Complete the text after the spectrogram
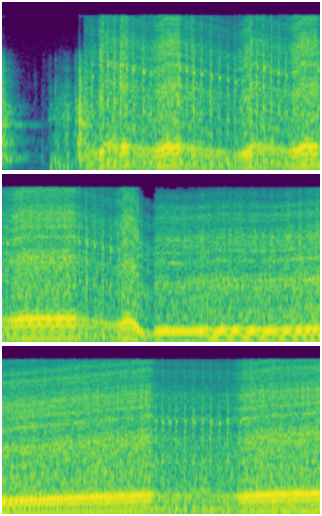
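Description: A small motorbike engine idles and revs, then rides off with a steady drone.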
